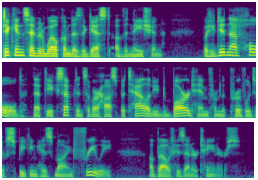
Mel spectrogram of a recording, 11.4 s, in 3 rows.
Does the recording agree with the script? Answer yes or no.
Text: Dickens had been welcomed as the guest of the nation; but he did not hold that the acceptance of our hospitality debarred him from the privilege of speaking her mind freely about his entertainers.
no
